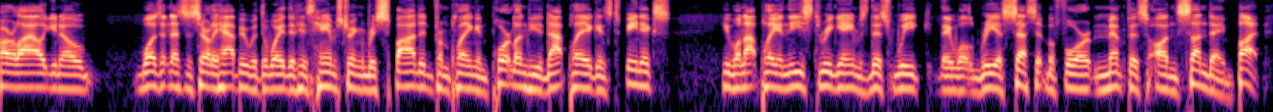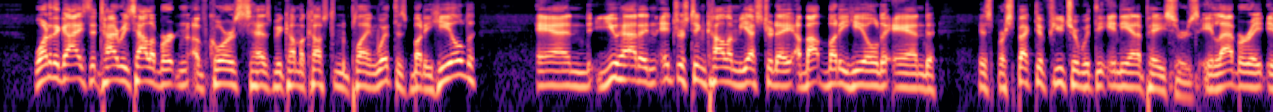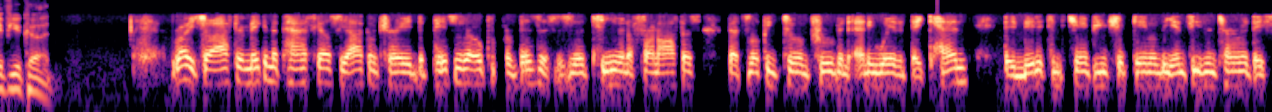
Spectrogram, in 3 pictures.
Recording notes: having listeners call into the show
